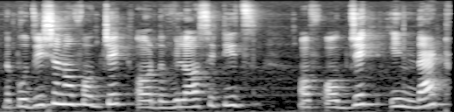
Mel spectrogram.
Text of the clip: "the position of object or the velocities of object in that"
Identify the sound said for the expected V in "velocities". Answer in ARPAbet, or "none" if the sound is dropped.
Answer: V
